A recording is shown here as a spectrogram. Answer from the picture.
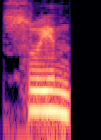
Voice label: "swin", Anglo Saxon

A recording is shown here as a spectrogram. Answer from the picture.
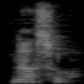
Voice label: "naso", Proto Germanic

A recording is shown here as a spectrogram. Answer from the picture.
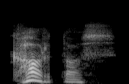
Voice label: "khortos" Ancient Greek

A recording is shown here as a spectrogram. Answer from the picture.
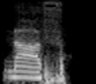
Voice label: "naas", Punjabi

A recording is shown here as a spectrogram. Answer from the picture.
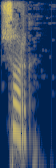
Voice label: "sorg", Anglo Saxon

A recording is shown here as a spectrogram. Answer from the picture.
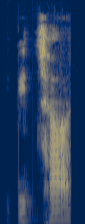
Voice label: "icchaa", Hindi

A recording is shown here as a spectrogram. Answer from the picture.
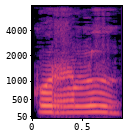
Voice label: "kurumI" Odia

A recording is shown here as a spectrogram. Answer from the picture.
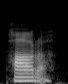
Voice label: "hara", Anglo Saxon

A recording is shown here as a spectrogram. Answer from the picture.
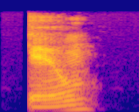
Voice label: "eom", Anglo Saxon

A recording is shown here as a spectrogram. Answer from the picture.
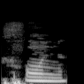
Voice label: "xun", Persian

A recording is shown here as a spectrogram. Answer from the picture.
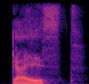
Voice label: "gaist", Proto-Germanic

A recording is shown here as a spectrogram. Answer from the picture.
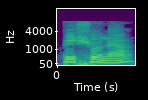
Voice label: "piSuna", Sanskrit

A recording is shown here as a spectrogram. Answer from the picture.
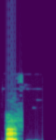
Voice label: "aff" Anglo Saxon

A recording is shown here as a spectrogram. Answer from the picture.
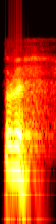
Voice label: "bricht", Scots

